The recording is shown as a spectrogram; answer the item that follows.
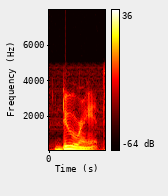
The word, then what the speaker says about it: Durant: Okay, it is Durant. Okay. – You told me that the other day. That's how the locals pronounce it. – Right, Durant. I say Durant, but if you're the locals, it's definitely Durant.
